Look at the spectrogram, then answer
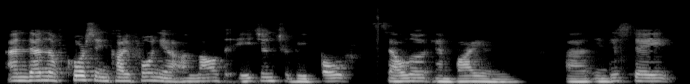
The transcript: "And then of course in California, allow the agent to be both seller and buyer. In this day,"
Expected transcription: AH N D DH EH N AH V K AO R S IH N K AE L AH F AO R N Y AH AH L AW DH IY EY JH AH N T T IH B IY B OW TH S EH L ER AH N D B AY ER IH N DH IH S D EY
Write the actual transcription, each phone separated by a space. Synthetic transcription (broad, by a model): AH N DH EH N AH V K AO R S IH N K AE L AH F AO R N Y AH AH L AW DH IY EY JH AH N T T IH B IY B OW TH S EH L ER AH N B AY ER IH N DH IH S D EY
